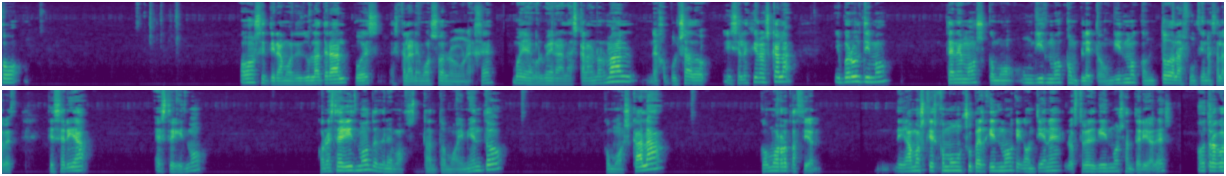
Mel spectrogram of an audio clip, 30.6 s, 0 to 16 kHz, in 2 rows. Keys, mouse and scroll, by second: 0.5 click, 4.0 click, 10.8 alt+s, 17.6 click, 21.2 click, 23.3 click, 25.2 click, 29.9 n.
